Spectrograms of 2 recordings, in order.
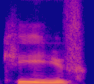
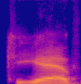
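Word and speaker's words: Kyiv: was talking about well she said keev which is kind of the way we normally speak now in order to avoid either Kev or cave so there are different pronunciations actually this is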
